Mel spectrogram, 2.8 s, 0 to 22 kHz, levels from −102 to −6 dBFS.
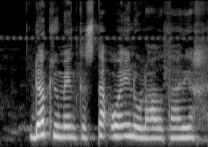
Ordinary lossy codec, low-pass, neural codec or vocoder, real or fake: none; none; none; real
